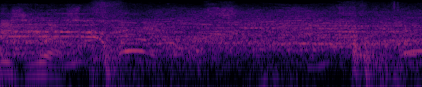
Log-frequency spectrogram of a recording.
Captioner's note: crowd cheering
